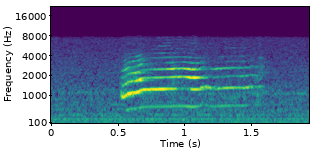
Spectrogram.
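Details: An American Curl cat begging for chicken gives a single drawn-out meow, about a second long, that rises sharply, then slides down and fades in a quiet room.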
